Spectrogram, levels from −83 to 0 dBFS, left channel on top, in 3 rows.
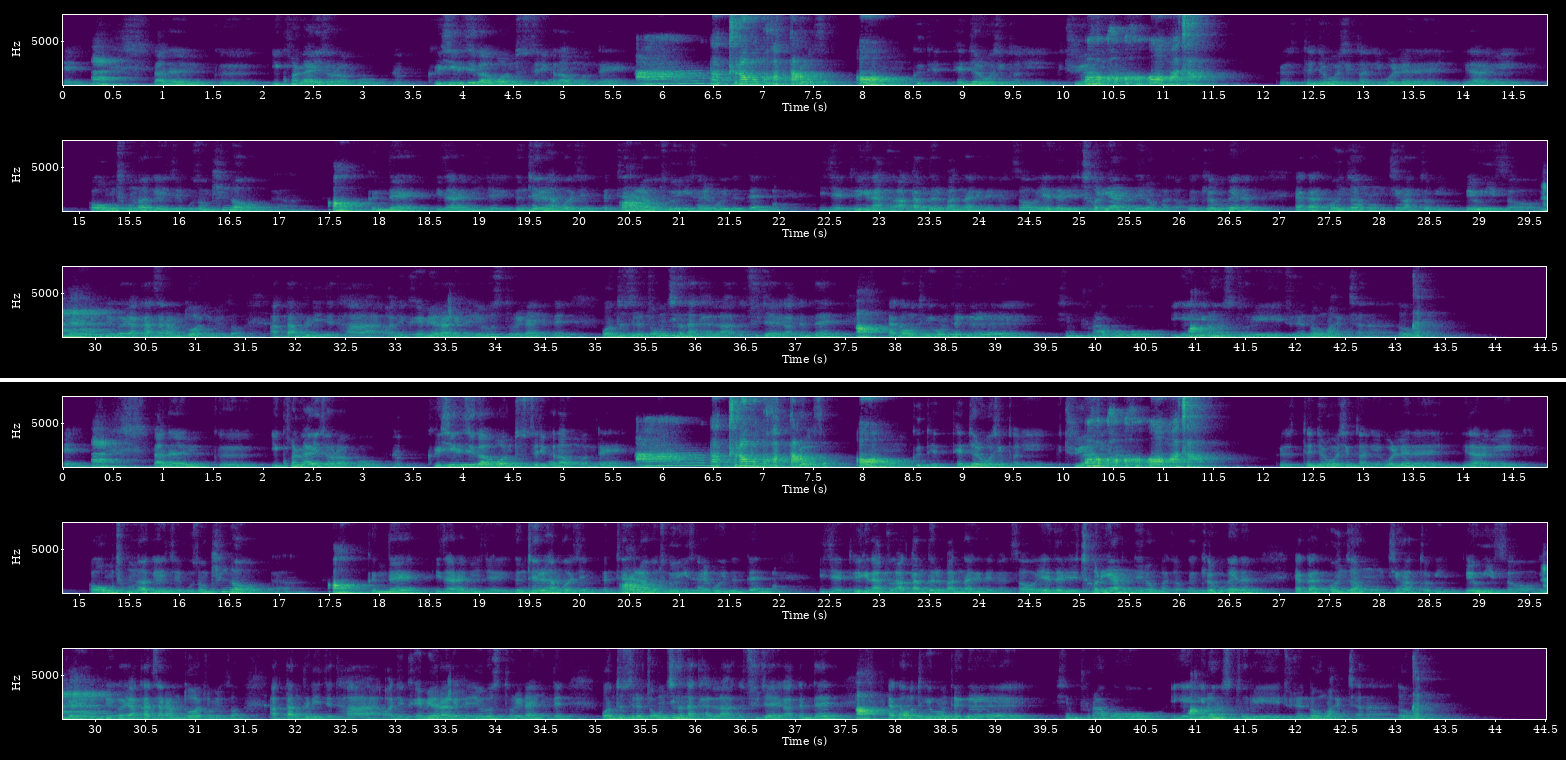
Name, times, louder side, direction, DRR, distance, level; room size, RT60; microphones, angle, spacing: voice 1, 0.0-5.7 7.1-7.7 8.1-10.8 12.2-14.5 15.1-17.3 17.9-21.9 22.4-37.6 37.9-43.2, right 2 dB, 65° right, 4 dB, 1.9 m, -30 dB
voice 2, 5.7-7.4 8.0-8.2 10.2-11.4 17.5-17.7 20.4-20.7 29.6-30.3 37.6-37.8 40.9-41.1 43.2-43.3, right 1 dB, 15° right, 4 dB, 1.1 m, -23 dB
14.5 x 7.0 x 8.9 m, 0.91 s
head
